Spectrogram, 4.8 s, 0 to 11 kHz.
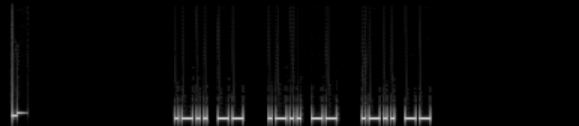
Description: Morse code, heard as a keyed tone, about 37 wpm, 700 Hz. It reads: LM LM LM
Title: Multi-letter Phonemes Repeated 3x 40wpm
